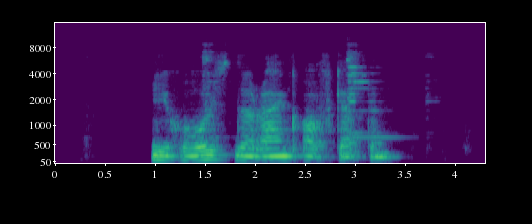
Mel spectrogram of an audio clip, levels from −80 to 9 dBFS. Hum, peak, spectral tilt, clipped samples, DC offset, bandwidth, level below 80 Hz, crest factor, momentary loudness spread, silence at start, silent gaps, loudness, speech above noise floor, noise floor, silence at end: none; -8 dBFS; -7 dB/octave; under 0.1%; under 0.1%; 7.6 kHz; -64 dBFS; 16 dB; 9 LU; 0.95 s; none; -22 LUFS; 50 dB; -70 dBFS; 0.85 s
